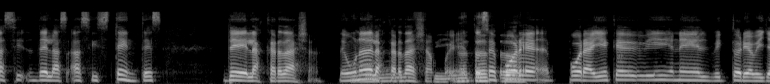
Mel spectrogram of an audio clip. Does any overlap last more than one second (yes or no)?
yes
